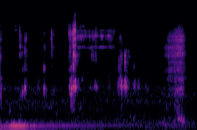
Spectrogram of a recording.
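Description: Gum chewed close to the microphone: a few sharp smacks and clicks, over a low hum that fades out about halfway.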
